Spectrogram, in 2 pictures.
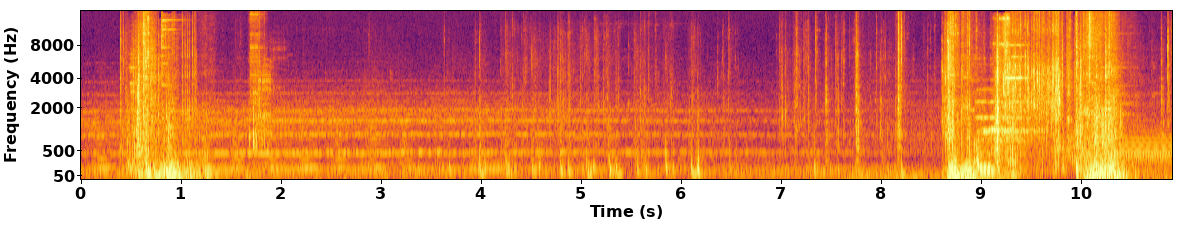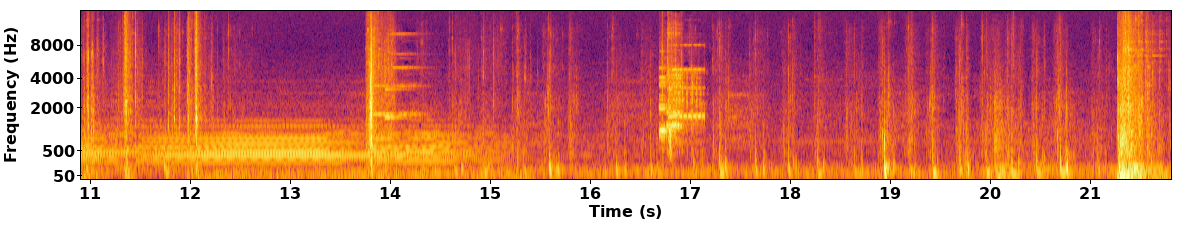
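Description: Footsteps tap across a hard floor indoors.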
